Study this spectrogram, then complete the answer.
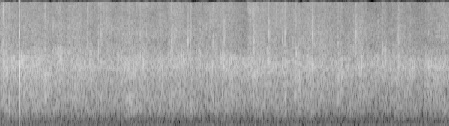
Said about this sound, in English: You know, you have a great staff here. Why don't we just give them just a little bit of applause here because of the great job they do.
